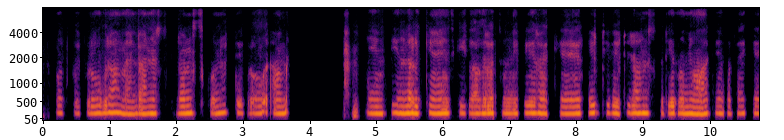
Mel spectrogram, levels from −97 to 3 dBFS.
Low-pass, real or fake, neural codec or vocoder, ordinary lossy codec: none; fake; codec, 16 kHz, 4 kbps, FreqCodec, smaller model; none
